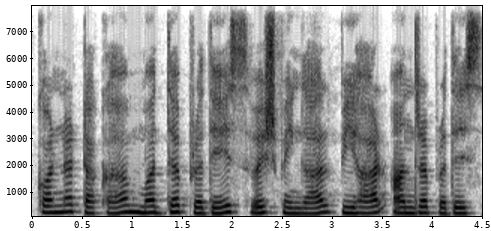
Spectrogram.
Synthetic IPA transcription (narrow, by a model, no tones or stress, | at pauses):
kɐɾnaʈakamɐd̪ʱjəpɾɐd̪eːsʋɪʃbɪ̃ŋɡaːɾbiɦaːɾãːnd̪ʱɾəpɾəd̪eːs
